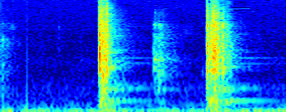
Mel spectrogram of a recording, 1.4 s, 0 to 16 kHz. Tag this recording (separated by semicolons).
Camera; D800; Kamera; Lens; Mirror; Nikon; Shutter; Sound; Speed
